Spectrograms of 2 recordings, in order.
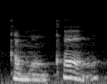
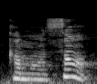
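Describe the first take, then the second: First: The c is pronounced with a k sound. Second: The c is pronounced with an s sound. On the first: The speaker calls it wrong. "instead of" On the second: The speaker calls it right. "So to pronounce as"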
